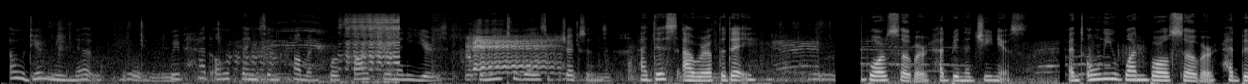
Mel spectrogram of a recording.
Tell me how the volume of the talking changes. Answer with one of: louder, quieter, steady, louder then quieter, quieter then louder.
louder.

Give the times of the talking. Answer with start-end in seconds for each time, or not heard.
0.0-7.7, 8.6-12.4.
